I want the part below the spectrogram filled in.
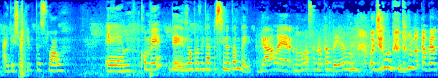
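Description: A woman's voice: high voice, slight background noise. A young woman from Brazil vlogging at home, chatting with her viewers and telling them about her day step by step on a handheld camera. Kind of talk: casual family vlog narration. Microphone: handheld vlog camera.

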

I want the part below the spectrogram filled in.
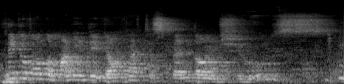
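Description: Speaking slowly in a high-pitched voice, a man in his thirties from the United States does self-deprecating stand-up in a small indoor bar with brick walls. He's animated, uses a handheld mic, and puts on voices for bits. The clip was shot on a phone from the audience, far off and echoey, with laughter in the background.

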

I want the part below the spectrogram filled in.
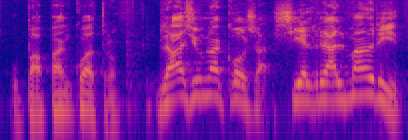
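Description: A young man from Colombia with a Paisa accent, chatting excitably on a home live stream, swearing and teasing. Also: fairly high pitch, a little fast. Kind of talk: casual live-stream chat.

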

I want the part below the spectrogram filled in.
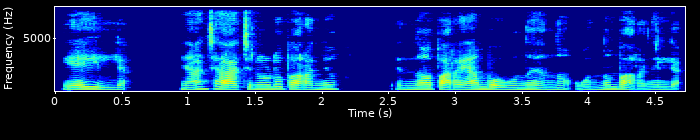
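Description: A woman voicing a timid, soft-spoken young woman, a younger sister, in a dull lo-fi recording. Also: lowish voice, steady tone, normal speed, lightly acted.

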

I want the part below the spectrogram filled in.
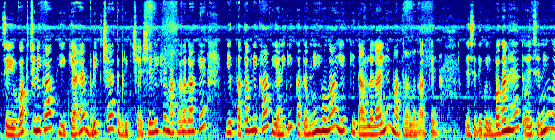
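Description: Slightly gravelly teacher woman guiding children. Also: fairly high pitch, a little hiss or hum. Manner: explains step by step, often asking the children questions and answering them herself. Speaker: primary school teacher. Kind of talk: recorded textbook lesson for young children.

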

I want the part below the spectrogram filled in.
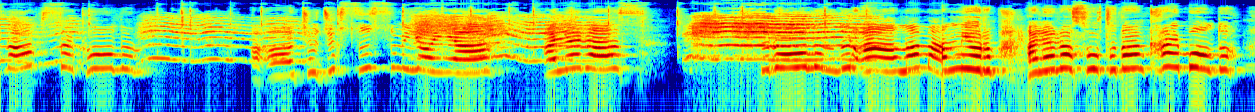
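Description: A woman's voice: extremely high pitch, bright, forceful tone. A woman playing a mother in an acted family comedy skit, fussing and exasperated as she repeats her pleas again and again.

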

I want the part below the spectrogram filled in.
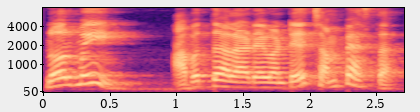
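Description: A woman's voice: mid-range voice, sing-song, normal speed, roomy sound, natural voice. A woman voicing an angry village mother who scolds and curses her daughter. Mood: furious. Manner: shouting, cursing.

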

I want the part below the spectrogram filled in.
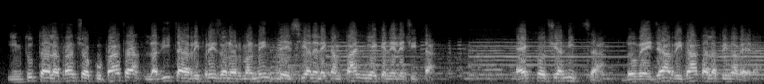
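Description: A man's voice: mid-range voice, quick pace, pauses often. A man narrates a 1940s newsreel travelogue in a formal, scripted announcer's style. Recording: dull, lo-fi 1940s archival newsreel soundtrack. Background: brass music.

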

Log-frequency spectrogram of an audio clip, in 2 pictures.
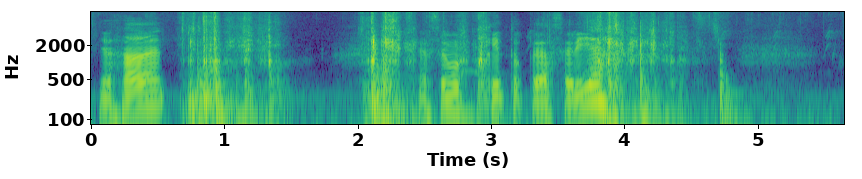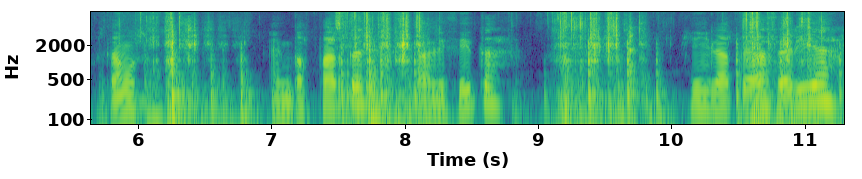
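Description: A man, talking through a fishing trip from a boat outdoors and getting animated when a fish bites. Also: mid-range voice, heavy background noise. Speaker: fishing vlogger. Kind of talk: excited fishing commentary.

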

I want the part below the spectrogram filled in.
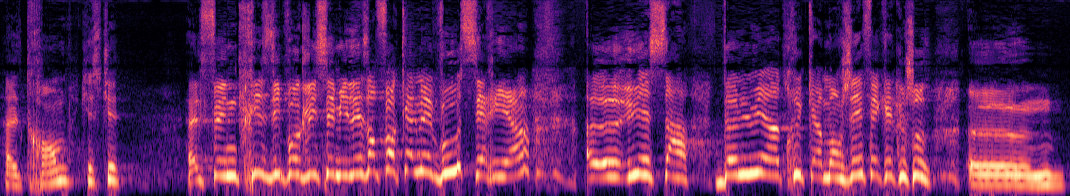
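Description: A man's voice: extremely high pitch, very animated, brisk, fairly bright tone. A young male comedian playing an exasperated schoolteacher who scolds his class in a stage sketch. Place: theater stage before an audience.

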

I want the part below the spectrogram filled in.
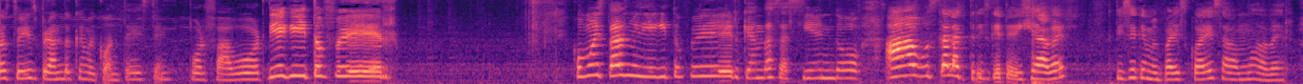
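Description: High-voiced playful Mexican woman streamer. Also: gravelly. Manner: playful, chatty, laughs often, hums little tunes. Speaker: game streamer. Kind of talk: casual live-stream chat with viewers.

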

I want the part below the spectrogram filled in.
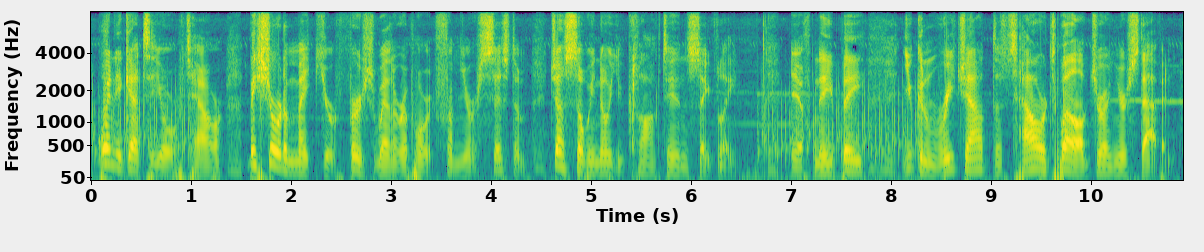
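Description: A man voicing a folksy, blunt middle-aged park ranger in a slow, drawling put-on accent for a horror game. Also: medium pitch, sing-song, noisy background. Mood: serious.

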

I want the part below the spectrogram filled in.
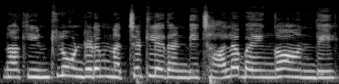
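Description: A woman's voice: extremely high pitch, steady tone, normal speed, fairly bright tone, no room sound. A woman voicing an anxious young wife and mother in a cartoon, who speaks pleadingly. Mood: fearful. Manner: pleading, fearful.

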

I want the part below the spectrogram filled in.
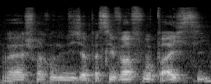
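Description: A man's voice: on the low side, level tone, fast, echoey room. A young man making casual gameplay chat as co-commentator on a horror game video. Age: young adult. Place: dim room at home. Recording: noisy home recording.

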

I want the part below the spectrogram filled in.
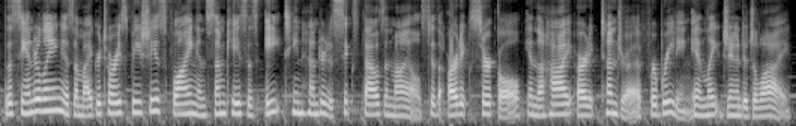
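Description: A woman giving calm, informative scripted narration for a nature vlog, gently enthusiastic as she explains. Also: medium pitch, normal speed, hardly any pauses, faint music behind. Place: voice-over, not recorded on the beach.

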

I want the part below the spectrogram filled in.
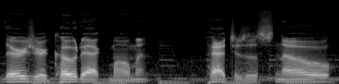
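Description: Slow, easygoing man narrating a drive. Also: on the low side, over music. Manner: relaxed, chatty, easily delighted by the scenery. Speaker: RV travel vlogger. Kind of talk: casual road trip narration. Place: outdoors, driving and at roadside pull-offs in the mountains. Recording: outdoor vehicle and road noise.

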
